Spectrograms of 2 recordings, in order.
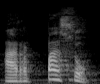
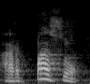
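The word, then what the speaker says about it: ἁρπάζω: les interese apuntarla es la palabra griega harpazo con z harpazo que significa ser sacado o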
